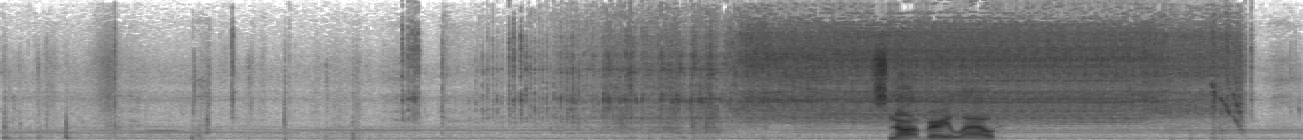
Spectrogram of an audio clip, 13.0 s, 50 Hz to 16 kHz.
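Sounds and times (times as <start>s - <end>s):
bike hub ticking while freewheeling: 4.0s - 12.5s.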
